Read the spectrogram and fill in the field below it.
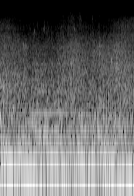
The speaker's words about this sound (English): Jamie pulls him out and the RV slowly disappears into the water.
